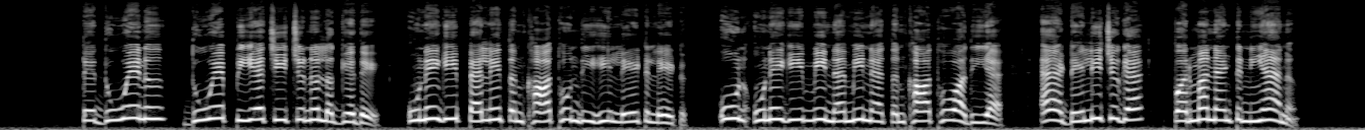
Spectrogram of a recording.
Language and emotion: Dogri, neutral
